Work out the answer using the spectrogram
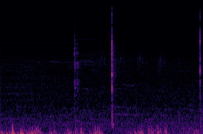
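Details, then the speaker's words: Fuel-injected bike left soaking in rain for three days, won't crank, key cycled on and off several times: only a few sharp isolated clicks, no pump buzz; fuel pump not priming. "what you need to do is turn it on on and off two three times before you can hear the pump sound now thing yet I did not hear a bump"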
